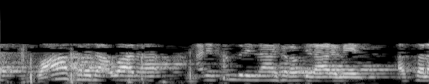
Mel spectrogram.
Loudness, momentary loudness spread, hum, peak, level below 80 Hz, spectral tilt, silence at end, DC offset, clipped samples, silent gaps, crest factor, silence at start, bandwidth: -15 LUFS; 11 LU; none; 0 dBFS; -52 dBFS; -13.5 dB/octave; 0 s; under 0.1%; under 0.1%; none; 14 dB; 0 s; 2.7 kHz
